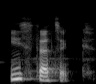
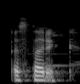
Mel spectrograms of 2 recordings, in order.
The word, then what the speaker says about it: aesthetic: Well, the British pronounce it aesthetic. Aesthetic. While American pronounce it aesthetic.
